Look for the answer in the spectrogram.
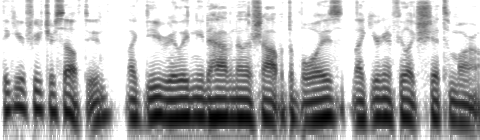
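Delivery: plain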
